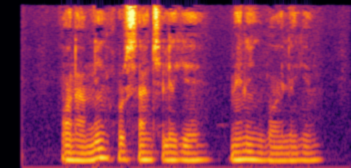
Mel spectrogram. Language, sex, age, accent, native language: Uzbek, male, 19-29, Toshkent shahri, Uzbek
